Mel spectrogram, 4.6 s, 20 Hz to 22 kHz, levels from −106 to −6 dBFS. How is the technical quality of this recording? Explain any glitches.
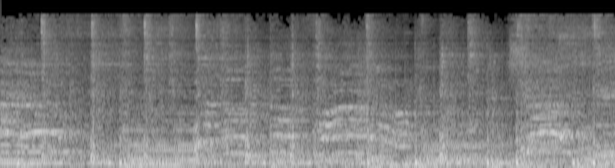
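The recording has two separate faults, one brief and one lasting nearly two seconds.

At 2.02 s there is damaged data in a compressed stream. Part of the encoded data at that point was corrupted, so the decoder could not read the affected frame correctly, lost its place, and had to hunt for the next valid frame header before it could carry on. The result is a single short disruption, heard as a chirp, click or momentary gap, where the audio may also skip ahead.

From 2.75 s to 4.58 s a train of clicks runs over the sound. Something is likely injecting a repeated electrical pulse, whether interference from nearby equipment, a faulty connection or an unstable power supply. The pulses arrive at a steady 13.8 per second, around forty in all, each of much the same shape and peaking roughly 5 dB above the surrounding signal. 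That regularity is heard as an even ticking laid on top of the audio.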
